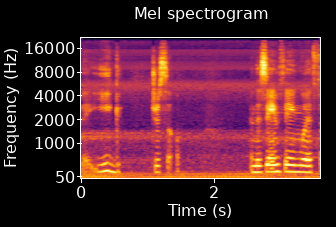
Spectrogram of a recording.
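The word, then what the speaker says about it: Yggdrasil: like tree of life so most people thought it was ye drizzle but they say it drizzle they they emphasize the g part of it yig drissell and the same thing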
